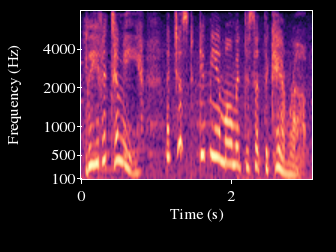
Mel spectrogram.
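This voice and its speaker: A woman's voice: very high voice, huge pitch swings, fast, a little hiss or hum, exaggerated voice. A woman playing an eager, bubbly young newspaper reporter and photographer in an anime game. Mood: friendly, chatty. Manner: bubbly, exclamatory.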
